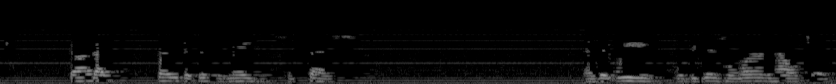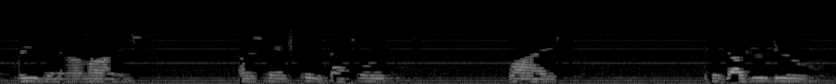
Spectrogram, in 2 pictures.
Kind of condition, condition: setting, large echoing room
